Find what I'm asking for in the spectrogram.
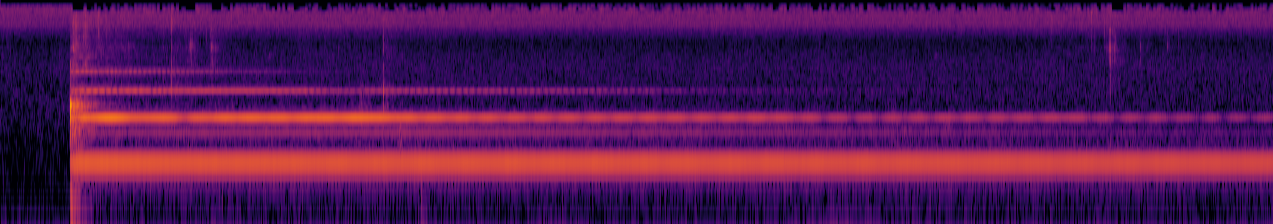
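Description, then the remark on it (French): A small meditation bell is struck once to announce the start of a meditation, giving a clear, bright tone with steady harmonic overtones that rings on and slowly fades over several seconds, with no voices. “Le son d'une petite cloche va annoncer le début et préviendra de la fin de cette méditation.”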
